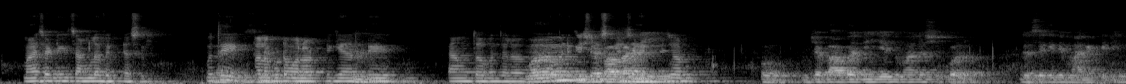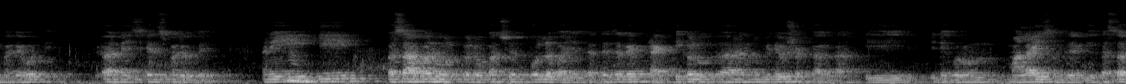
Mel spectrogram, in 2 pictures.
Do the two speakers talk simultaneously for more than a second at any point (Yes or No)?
Yes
